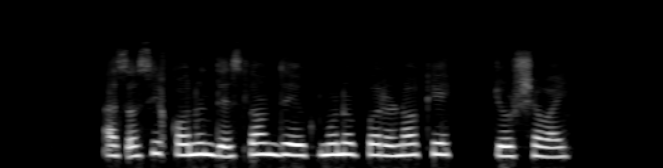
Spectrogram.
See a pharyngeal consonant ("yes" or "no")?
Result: no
